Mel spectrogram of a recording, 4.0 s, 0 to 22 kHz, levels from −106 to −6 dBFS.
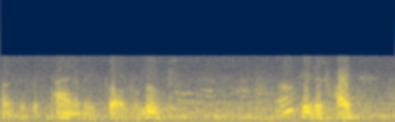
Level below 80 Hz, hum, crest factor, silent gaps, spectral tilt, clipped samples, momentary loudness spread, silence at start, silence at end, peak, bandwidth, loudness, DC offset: -34 dBFS; none; 14 dB; none; -13 dB/octave; under 0.1%; 14 LU; 0 s; 0 s; 0 dBFS; 4 kHz; -14 LUFS; 1%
